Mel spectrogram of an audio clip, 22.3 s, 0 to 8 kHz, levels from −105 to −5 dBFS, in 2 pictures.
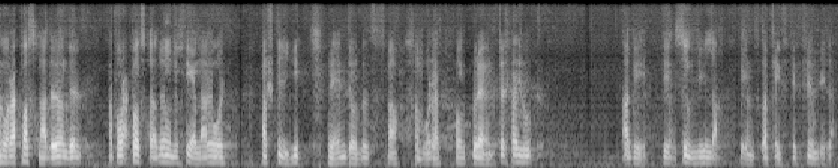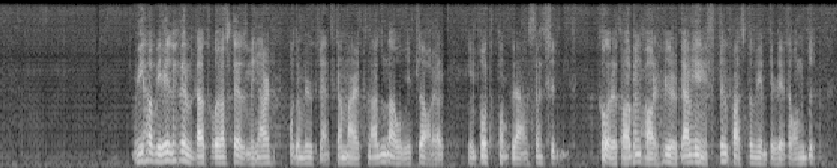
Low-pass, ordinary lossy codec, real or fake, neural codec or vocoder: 7.2 kHz; none; fake; codec, 16 kHz in and 24 kHz out, 0.6 kbps, FireRedTTS-2 codec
